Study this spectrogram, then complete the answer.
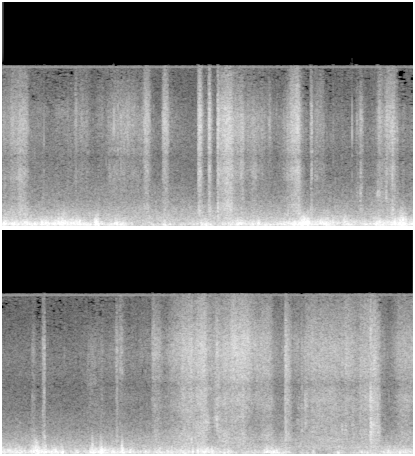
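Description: Skis scrape and crunch over snow.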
